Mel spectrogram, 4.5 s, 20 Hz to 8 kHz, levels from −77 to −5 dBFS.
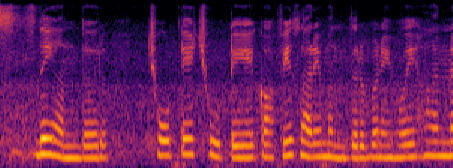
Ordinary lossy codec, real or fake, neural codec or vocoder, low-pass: none; fake; vocoder, 44.1 kHz, 128 mel bands every 512 samples, BigVGAN v2; 7.2 kHz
